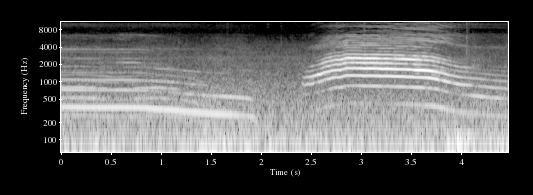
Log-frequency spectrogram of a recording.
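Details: Tabby cats in a fight, caterwauling: a low sustained moan gliding slowly downward, then a louder rising howl rich in harmonics that swells and fades back to a lower wail.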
